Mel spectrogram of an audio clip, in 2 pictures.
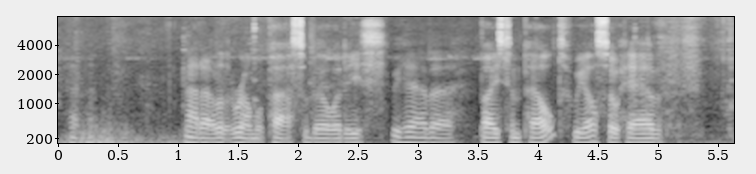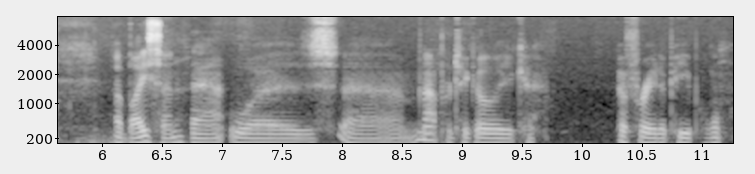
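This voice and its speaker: A man's voice: lowish voice, level tone, unhurried, vocal fry, a little mellow. A man narrating his fishing trip outdoors in an easygoing, chatty way, with dry asides. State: out of breath at elevation. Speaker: fishing vlogger. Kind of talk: casual outdoor narration to camera. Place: outdoors on grasslands and creek trails. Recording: outdoor camera audio with noise.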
